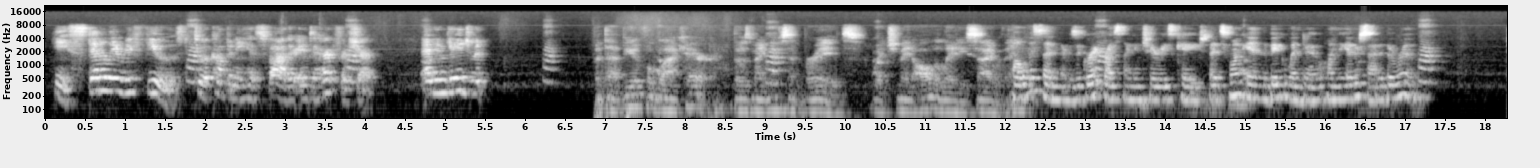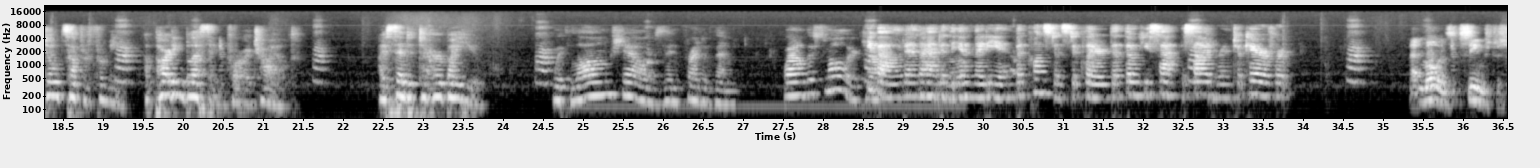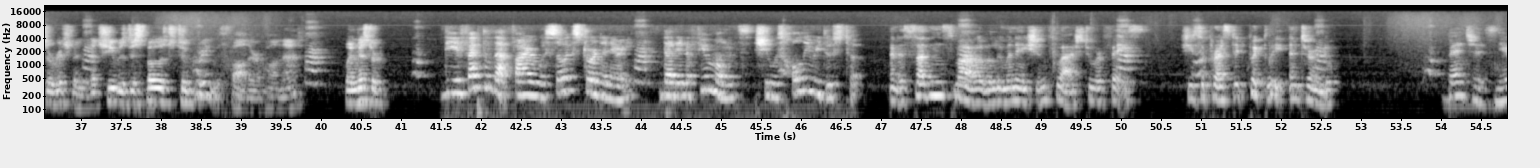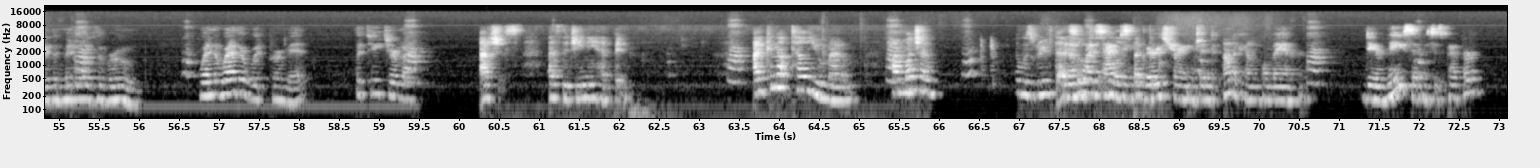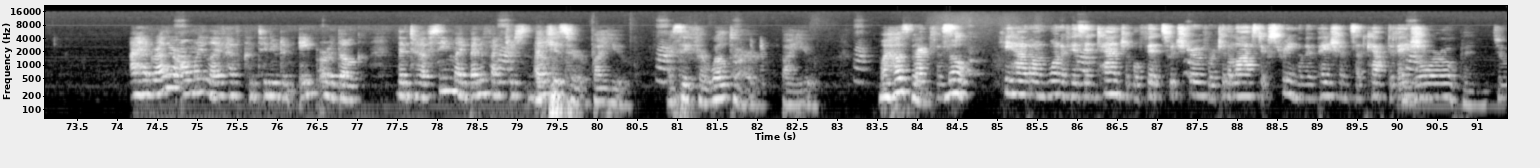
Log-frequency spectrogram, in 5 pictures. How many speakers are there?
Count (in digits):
9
